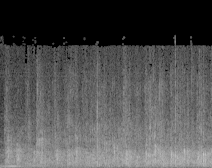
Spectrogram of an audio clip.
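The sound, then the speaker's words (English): A church audience clapping together, a dense steady patter of many hands, moderately loud and even throughout with no pauses, a faint voice briefly audible at the start. “Can we give the Lord a clap offering now?”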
